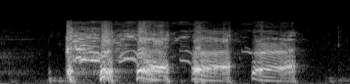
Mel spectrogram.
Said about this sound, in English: If you smoke more, it'll help with the cough, right? Weed is medicinal.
